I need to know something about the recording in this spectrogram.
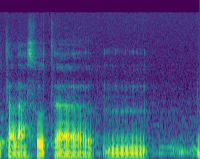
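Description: Speech only: a man speaking Romanian in a low voice.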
